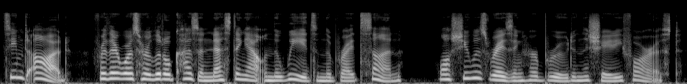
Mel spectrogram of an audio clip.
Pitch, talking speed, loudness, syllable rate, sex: 205 Hz, 245 wpm, -18 LUFS, 5.9 syllables/s, female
